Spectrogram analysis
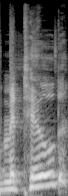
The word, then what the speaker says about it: Mathilde: I wanna say Matilda, but it's not an A. So Mathilde, it's the XO orange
